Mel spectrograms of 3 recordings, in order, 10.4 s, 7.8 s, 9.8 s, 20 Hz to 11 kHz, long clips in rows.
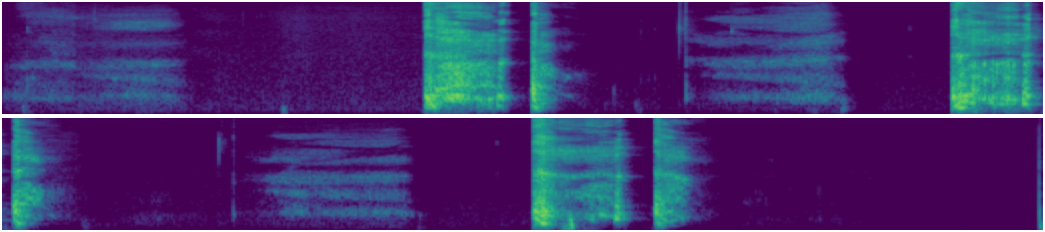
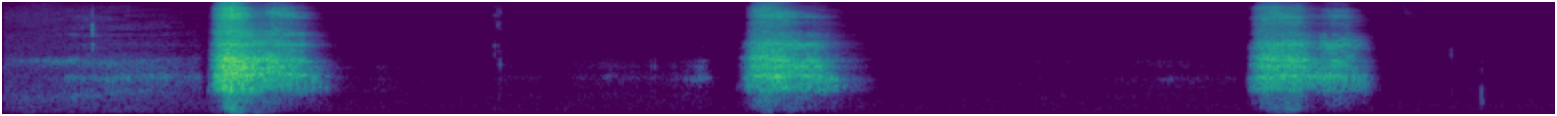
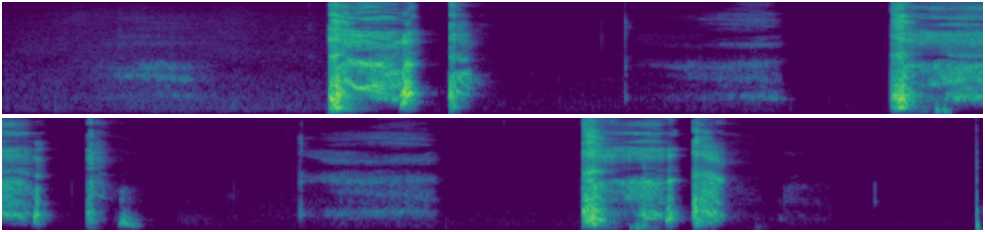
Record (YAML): cough_length: 10.4 s
cough_amplitude: 28609
cough_signal_mean_std_ratio: 0.27
exhalation_length: 7.8 s
exhalation_amplitude: 23515
exhalation_signal_mean_std_ratio: 0.28
three_cough_length: 9.8 s
three_cough_amplitude: 32350
three_cough_signal_mean_std_ratio: 0.26
survey_phase: alpha (2021-03-01 to 2021-08-12)
age: 45-64
gender: Female
wearing_mask: 'No'
symptom_cough_any: true
symptom_fatigue: true
symptom_fever_high_temperature: true
symptom_headache: true
symptom_onset: 4 days
smoker_status: Never smoked
respiratory_condition_asthma: false
respiratory_condition_other: false
recruitment_source: Test and Trace
submission_delay: 2 days
covid_test_method: RT-qPCR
